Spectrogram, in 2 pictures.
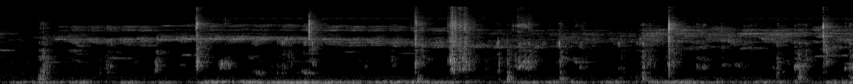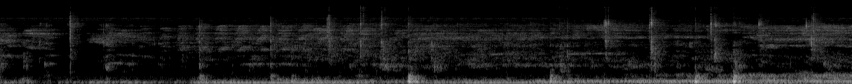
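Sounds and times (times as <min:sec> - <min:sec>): crunching fried batter: 0:00.0 - 0:17.0
wet chewing noises: 0:04.1 - 0:09.8, 0:11.2 - 0:17.0.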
